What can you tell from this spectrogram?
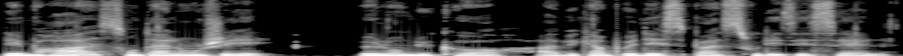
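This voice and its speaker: A yoga nidra teacher with a mid-range voice guides a relaxation session. She is calm and soothing, speaking in soft phrases that grow breathy at the ends, with many pauses.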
